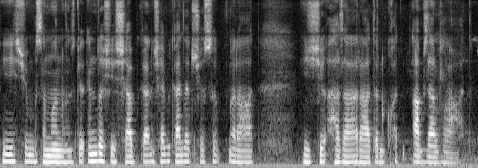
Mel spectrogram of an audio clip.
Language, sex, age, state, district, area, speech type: Kashmiri, male, 18-30, Jammu and Kashmir, Kupwara, urban, spontaneous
